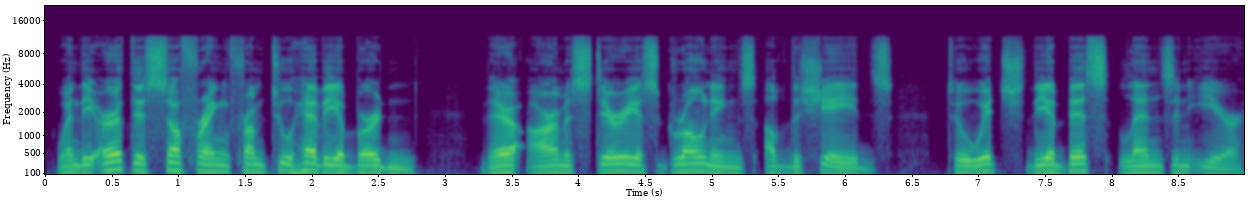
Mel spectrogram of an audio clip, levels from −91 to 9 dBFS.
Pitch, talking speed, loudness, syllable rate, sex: 115 Hz, 160 wpm, -19 LUFS, 4.5 syllables/s, male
